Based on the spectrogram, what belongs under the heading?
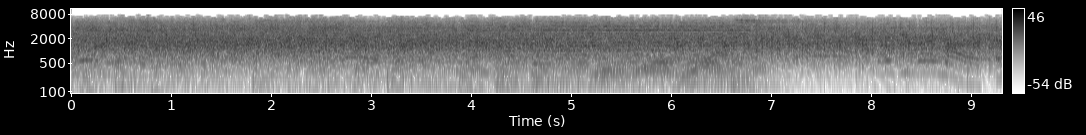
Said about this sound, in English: They're all over the cast is applauding. Wait till they open up their presents.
